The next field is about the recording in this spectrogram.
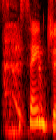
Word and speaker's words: St. James: Ob er Lust hätte, mit ihm zu St. James Hall zu gehen. – St. James. You butchered that so hard.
